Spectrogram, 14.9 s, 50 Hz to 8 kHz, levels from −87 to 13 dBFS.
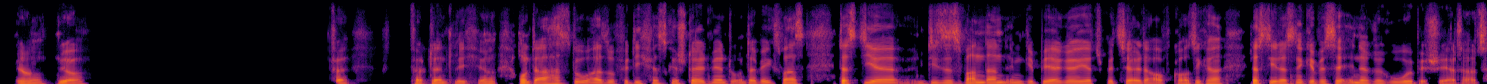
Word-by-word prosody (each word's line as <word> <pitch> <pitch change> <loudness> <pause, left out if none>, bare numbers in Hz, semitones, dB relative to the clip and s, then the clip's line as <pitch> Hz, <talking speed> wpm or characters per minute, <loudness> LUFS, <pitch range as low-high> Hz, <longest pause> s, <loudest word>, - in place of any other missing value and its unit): Ja, 85 +2 +1
ja. 95 +1 +3 2.5
Ver - - +1 0.6
verständlich, 90 -2 0
ja. 85 0 0 0.2
Und 105 -1 +4
da 115 +2 +4
hast 140 +1 -3
du 140 -3 0
also 120 -1 +1
für 120 - -6
dich 130 +2 -4
festgestellt, 135 -2 0
während 115 -1 0
du - - -4
unterwegs 110 +4 -2
warst, 120 -1 +1 0.3
dass - - +4
dir 120 +1 +3 0.2
dieses 105 -4 -2
Wandern 130 +5 +3
im 115 -3 -3
Gebirge, 115 +4 +1
jetzt 110 -2 +1
speziell 105 0 0
da 100 - 0
auf - - -3
Korsika, 110 -1 0 0.3
dass 105 +1 +5
dir 115 - +3
das 115 +4 +2
'ne 120 - +1
gewisse 115 +2 +2
innere 110 -2 -1
Ruhe 90 -3 -1
beschert - - -3
hat? - - -3
115 Hz, 150 wpm, -24 LUFS, 105-120 Hz, 2.5 s, dass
